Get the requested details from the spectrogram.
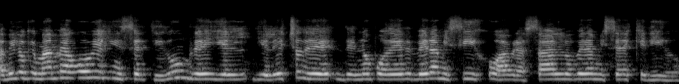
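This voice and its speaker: A woman's high voice with fairly even intonation and hardly any pauses. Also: fairly quick pace. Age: 70s. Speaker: audience member. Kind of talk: audience question.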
